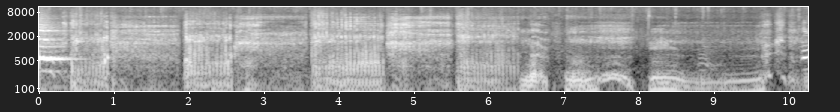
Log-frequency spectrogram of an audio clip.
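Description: A series of deep, rough growls, about six in a row, each lasting a second or two.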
